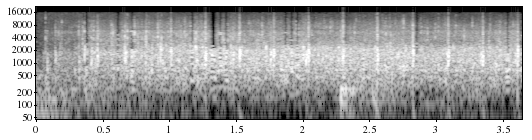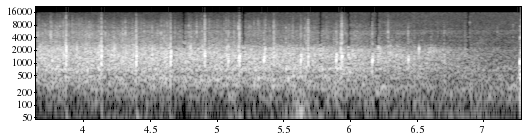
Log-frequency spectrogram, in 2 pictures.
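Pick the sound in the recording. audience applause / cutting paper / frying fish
audience applause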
